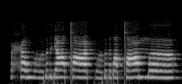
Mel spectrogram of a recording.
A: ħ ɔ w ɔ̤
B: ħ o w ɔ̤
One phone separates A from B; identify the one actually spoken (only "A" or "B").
A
